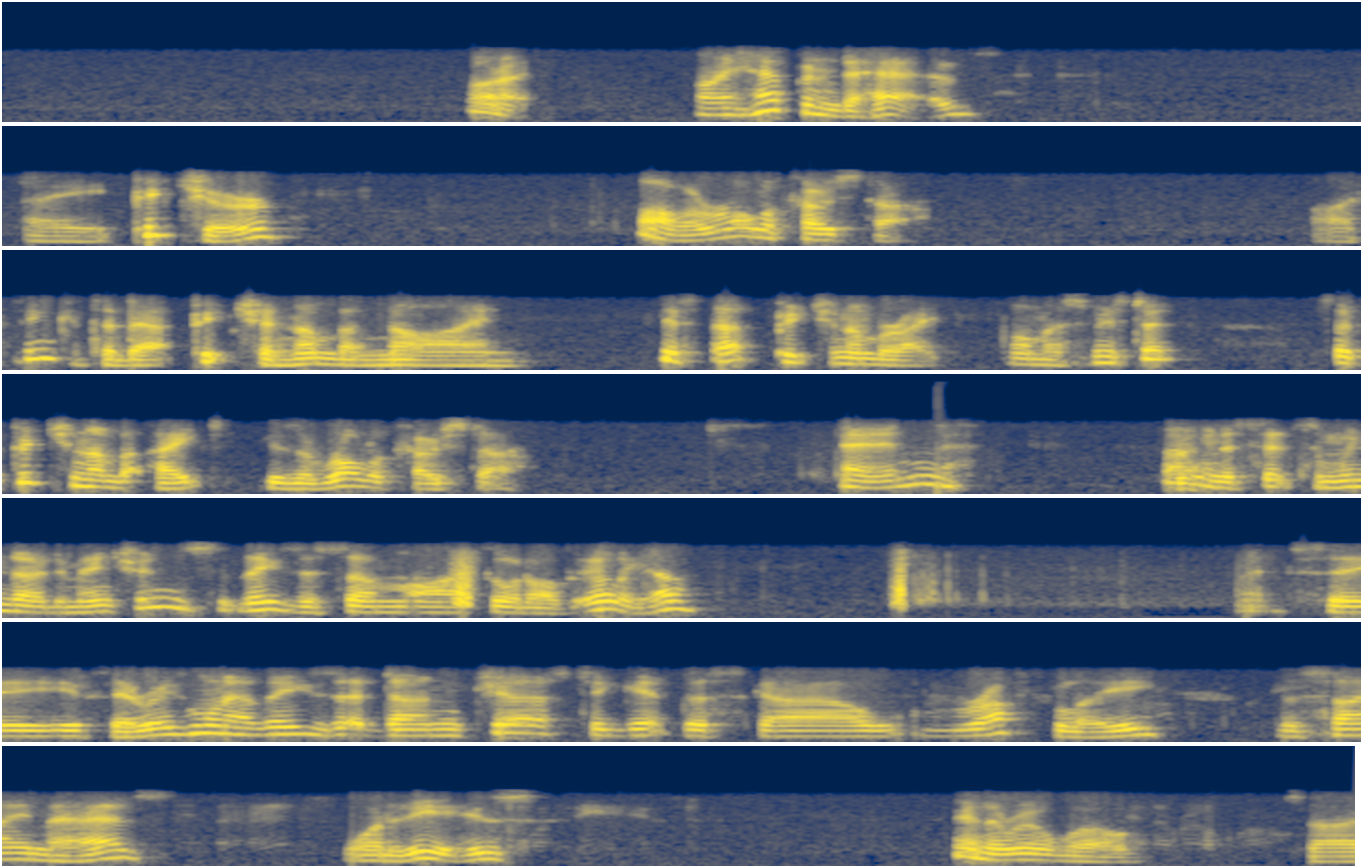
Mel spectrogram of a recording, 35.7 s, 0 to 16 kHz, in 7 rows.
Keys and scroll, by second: 10.3 Down, 22.5 8, 23.2 0, 24.5 Down, 25.2 8, 26.2 0, 27.6 Down, 28.5 1, 29.0 0, 30.5 Down, 34.4-35.6 typing.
